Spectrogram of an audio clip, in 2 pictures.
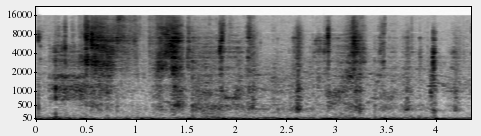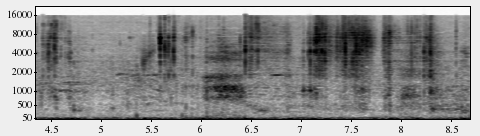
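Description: Close-miked biting and chewing of a crisp, breadcrumb-coated deep-fried snack on a stick: the crust crunches in bursts that come and go, loudest about half a second in, around three seconds in, and again from six to seven and a half seconds.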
